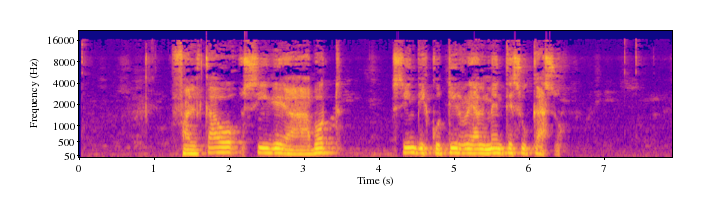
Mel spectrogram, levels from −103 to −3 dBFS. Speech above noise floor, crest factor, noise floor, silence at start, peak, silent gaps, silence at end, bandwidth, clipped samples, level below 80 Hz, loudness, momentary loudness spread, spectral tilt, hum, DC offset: 39 dB; 14 dB; -51 dBFS; 1.25 s; 0 dBFS; none; 1.5 s; 17 kHz; under 0.1%; -44 dBFS; -12 LUFS; 17 LU; -4 dB/octave; none; under 0.1%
